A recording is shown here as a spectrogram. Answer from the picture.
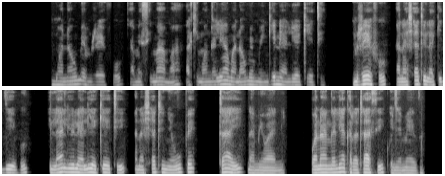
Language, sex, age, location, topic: Swahili, male, 18-24, Kisii, government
